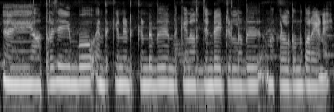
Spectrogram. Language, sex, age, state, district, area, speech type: Malayalam, female, 30-45, Kerala, Palakkad, rural, spontaneous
